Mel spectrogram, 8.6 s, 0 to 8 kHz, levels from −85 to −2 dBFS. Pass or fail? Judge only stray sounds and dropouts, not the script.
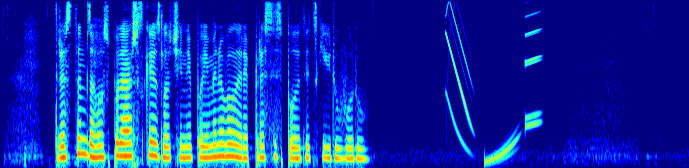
fail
